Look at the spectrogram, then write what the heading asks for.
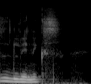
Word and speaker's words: Linux: is linus tovalds and i pronounce linux linux and that solves all the arguments about how it should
